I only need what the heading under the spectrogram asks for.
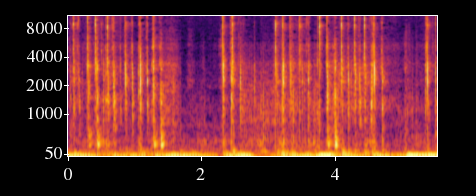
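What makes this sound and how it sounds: Fingertips type quickly on a pink Razer DeathAdder V3 plastic mechanical keyboard with hollow plastic keycaps. The result is a fast stream of sharp, bright, clacky keystrokes over a low, hollow thock, each clack dying away almost at once, with brief pauses between bursts.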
